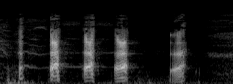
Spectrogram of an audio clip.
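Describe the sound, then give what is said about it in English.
A caller's new puppy yaps four times over the phone line in quick, uneven succession, each bark short and sharp, heard on its own with no one talking over it. “so all right, well, she's taking the dog.”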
